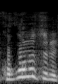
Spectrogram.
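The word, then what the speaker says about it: 九つ: 코코노츠가 제일 외우기 쉽죠? 선생님 코코노츠를 제일 먼저 외웠어요. 왜? 코코넛하고 비슷하잖아요, 발음이.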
